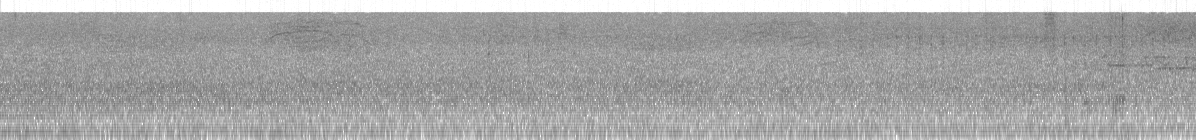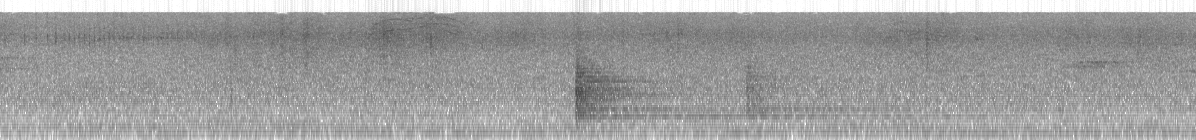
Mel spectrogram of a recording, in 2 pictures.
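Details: Steady outdoor hiss and road traffic hum, with a single sharp knock and a fainter one later, and no animal voice.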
